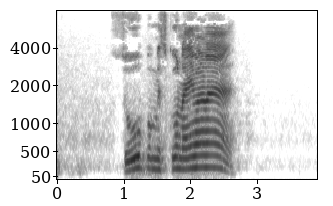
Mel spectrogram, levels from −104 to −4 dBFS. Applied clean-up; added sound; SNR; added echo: none; none; none; none.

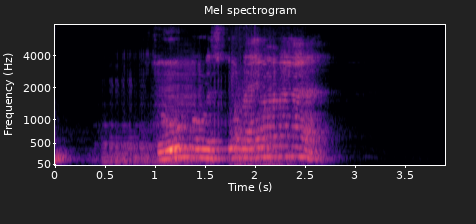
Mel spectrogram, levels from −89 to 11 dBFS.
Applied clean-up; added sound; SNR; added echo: neural separator model SepFormer DNS4.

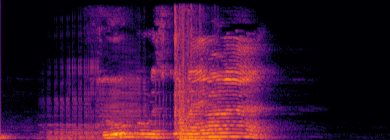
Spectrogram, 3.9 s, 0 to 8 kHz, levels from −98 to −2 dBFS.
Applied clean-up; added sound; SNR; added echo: none; Squeak / Slam / Wood; 6 dB; reverberation time 0.6 s.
